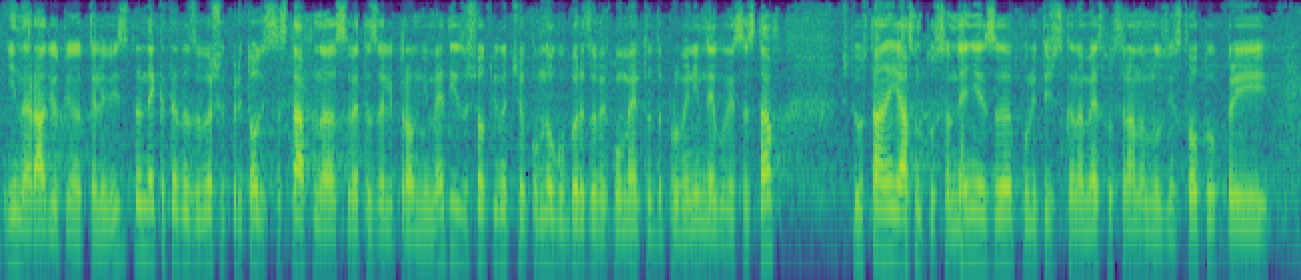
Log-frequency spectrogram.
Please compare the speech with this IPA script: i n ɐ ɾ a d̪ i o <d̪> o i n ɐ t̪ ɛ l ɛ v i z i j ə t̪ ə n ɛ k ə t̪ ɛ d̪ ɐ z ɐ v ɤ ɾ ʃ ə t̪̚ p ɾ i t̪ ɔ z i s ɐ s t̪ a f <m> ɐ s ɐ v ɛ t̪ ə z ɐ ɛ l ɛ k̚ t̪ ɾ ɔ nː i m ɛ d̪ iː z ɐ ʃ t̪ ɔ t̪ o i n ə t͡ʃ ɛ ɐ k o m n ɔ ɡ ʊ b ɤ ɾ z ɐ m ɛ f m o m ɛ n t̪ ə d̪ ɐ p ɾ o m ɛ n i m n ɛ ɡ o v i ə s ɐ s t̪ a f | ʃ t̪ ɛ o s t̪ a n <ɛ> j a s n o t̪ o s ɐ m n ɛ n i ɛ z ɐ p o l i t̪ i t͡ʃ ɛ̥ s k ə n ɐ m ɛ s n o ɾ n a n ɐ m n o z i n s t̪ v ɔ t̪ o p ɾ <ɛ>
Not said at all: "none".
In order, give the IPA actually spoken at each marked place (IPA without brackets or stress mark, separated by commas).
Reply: t̪, n, ɛ, i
